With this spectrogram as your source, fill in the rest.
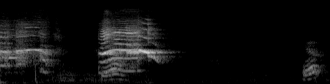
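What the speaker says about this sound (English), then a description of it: "my daughter was screaming" A young daughter screams in two high, piercing bursts, the second longer and rising, followed by a brief faint whimper after a pause, close and clear in an otherwise quiet room.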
